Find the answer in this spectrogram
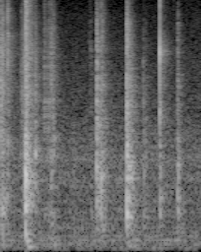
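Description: Makeup brushes being picked through, their handles giving about half a dozen light, irregular clicks and clacks.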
